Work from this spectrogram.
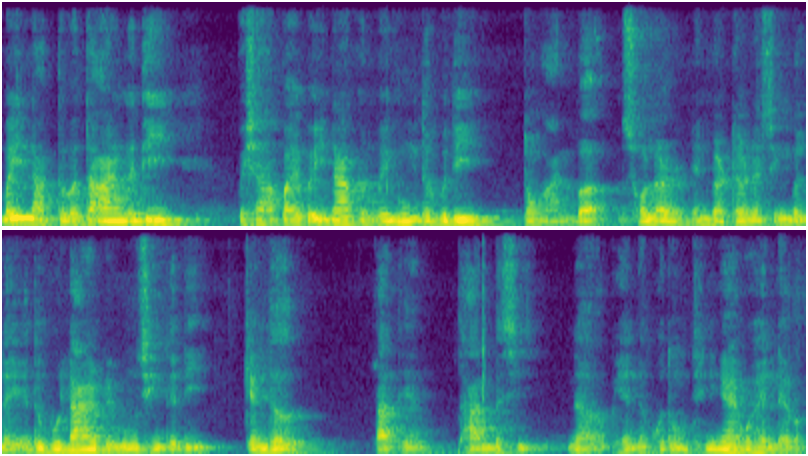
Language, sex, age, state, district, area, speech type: Manipuri, male, 18-30, Manipur, Thoubal, rural, spontaneous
